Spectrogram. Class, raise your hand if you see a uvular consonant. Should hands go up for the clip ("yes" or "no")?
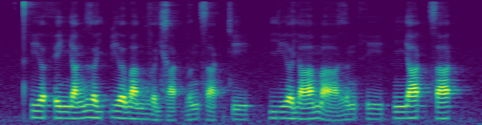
no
